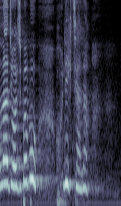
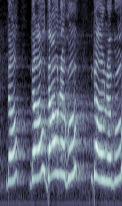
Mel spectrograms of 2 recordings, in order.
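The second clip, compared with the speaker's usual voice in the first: desperate pleading cry. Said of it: "চিৎকার করছো কেন".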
